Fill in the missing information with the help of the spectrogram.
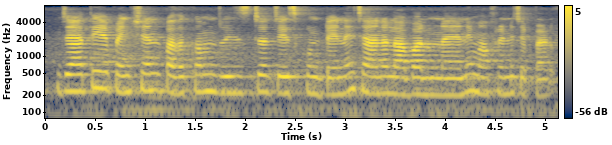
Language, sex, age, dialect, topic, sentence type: Telugu, female, 25-30, Central/Coastal, banking, statement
